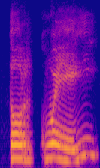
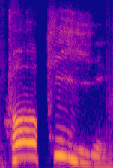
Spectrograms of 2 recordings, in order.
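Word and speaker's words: Torquay: Shark del Manchester United non si pronuncia torqui ma tochi perfetto l e toky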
